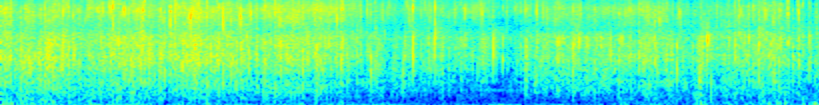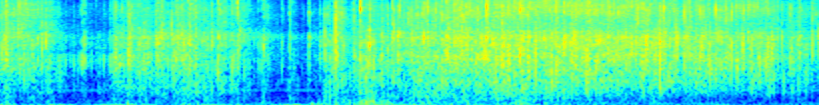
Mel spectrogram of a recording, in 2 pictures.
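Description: A black, foil-lined metallised plastic crisp packet is crumpled and squeezed in both hands. It makes a dense, continuous crackling crinkle that is bright and hissy, with steady loudness and a few brief dips.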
